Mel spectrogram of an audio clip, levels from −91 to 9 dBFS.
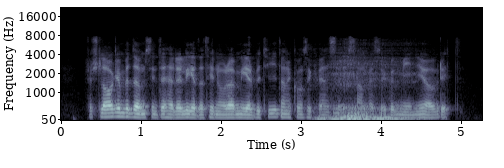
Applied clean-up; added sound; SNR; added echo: none; Animal; 3 dB; none.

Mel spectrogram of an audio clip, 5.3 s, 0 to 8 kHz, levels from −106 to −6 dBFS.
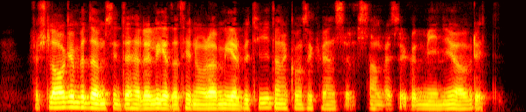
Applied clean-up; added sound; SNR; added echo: neural mask model Resemble Enhance denoiser.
